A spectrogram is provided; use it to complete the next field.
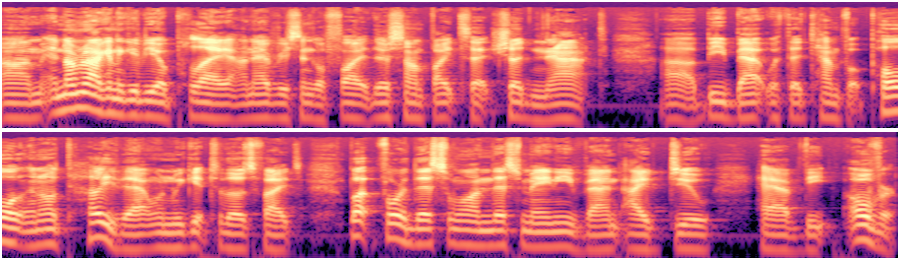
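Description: With an ordinary speaking voice, a man speaks at a fairly quick pace in a fairly low pitch with ordinary pitch variation, on a very clean recording with a silent background. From US Midwest, Michigan. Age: 20s. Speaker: MMA podcast host. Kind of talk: solo sports preview monologue. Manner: many filler ums.

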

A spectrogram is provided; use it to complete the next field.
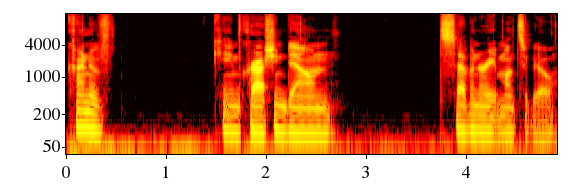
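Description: A man's very deep, low, monotone voice with flat intonation, long, frequent pauses and a West Coast accent. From US Pacific Northwest, Pierce County, Washington. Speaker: photographer and videographer. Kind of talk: casual interview. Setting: studio.

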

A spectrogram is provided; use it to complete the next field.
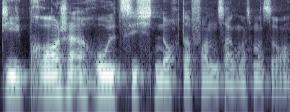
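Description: There is no background sound at all in this very clean recording. The man's voice sits at a medium pitch and has a dark, mellow tone. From Palatinate, Deidesheim. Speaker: actor and comedian. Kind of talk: casual interview.

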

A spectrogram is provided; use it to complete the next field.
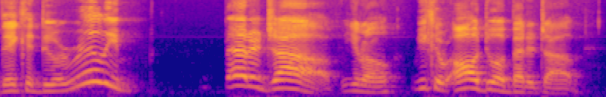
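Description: Lively intonation and a moderate pace from a man with an unremarkable speaking voice. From North Carolina. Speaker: neuroscientist podcast host. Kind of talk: casual chat.

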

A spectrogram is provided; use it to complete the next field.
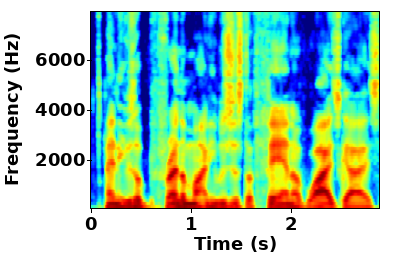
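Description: On a very clean recording with a silent background, a man speaks with a New York accent. His pace is moderate and his intonation fairly even. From New York, Queens. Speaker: filmmaker and actor. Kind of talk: interview. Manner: halting.

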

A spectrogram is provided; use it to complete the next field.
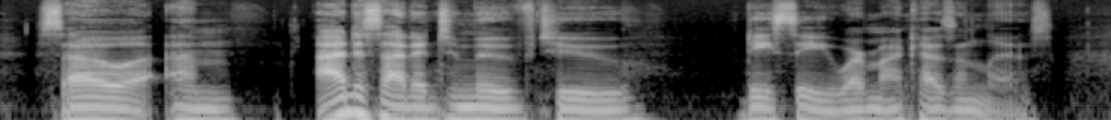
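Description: In an Appalachian accent, a man speaks at a fairly slow pace with a very deep, low voice. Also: ordinary pitch variation. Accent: Southern US (Appalachian). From West Virginia and North Carolina. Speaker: person in recovery. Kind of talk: casual interview.

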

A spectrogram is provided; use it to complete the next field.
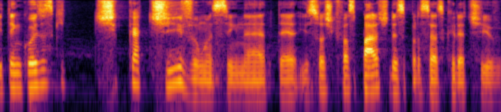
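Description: Recorded dry and close with no echo and a silent, very clean background, a man speaks at a moderate pace in a very deep, low voice with lively intonation. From Brazil, Porto Alegre. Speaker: festival director and curator. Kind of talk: casual chat. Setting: studio.

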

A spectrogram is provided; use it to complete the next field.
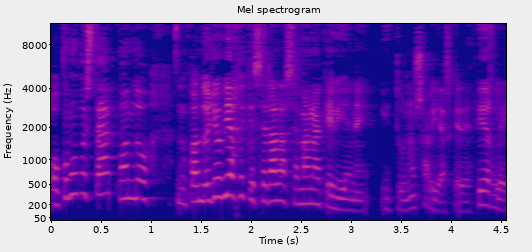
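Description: A woman's dark, mellow voice at a very fast pace, with very wide pitch swings against a quiet background. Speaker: audience participant. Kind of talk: casual chat. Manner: halting.

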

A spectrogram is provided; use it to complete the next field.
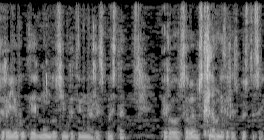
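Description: At a fairly quick pace, a man speaks with a dark, mellow tone, fairly low pitch, ordinary pitch variation and a somewhat breathy quality. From Michoacán, Mexico. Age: 70s. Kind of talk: interview storytelling.

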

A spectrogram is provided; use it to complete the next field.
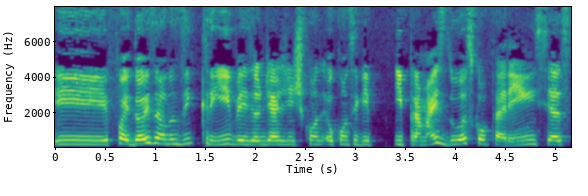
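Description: Fairly high-pitched woman's voice, dark and mellow in tone, monotone and flat at a fairly slow pace. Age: 20s. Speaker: biologist and environmental activist. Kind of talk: personal testimony.

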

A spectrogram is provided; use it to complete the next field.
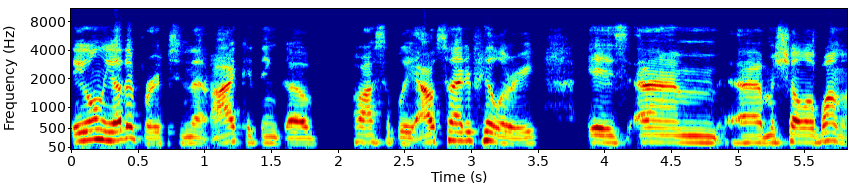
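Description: A woman's fairly low voice, a normal speaking voice at a fairly quick pace with ordinary pitch variation. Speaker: guest, wife of main guest. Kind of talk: casual chat.

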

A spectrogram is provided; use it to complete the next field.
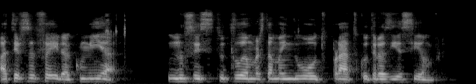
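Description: A man with a normal speaking voice talks at a fairly quick pace, his medium pitch carried in fairly even intonation. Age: 20s. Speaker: podcast host. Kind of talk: casual chat.

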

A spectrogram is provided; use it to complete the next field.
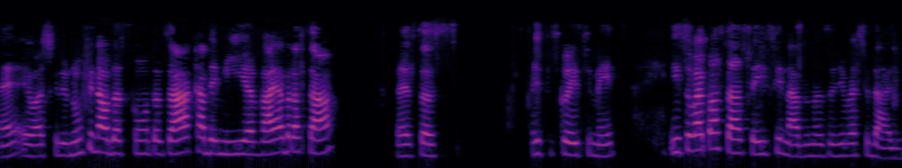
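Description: A woman talks at a moderate pace with a fairly high pitch and ordinary pitch variation. Her pauses are long and frequent. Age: 40s. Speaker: gynecologist. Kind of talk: live stream interview. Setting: online live stream.

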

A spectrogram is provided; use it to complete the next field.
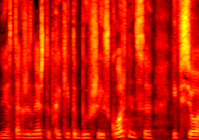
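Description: The background is silent and the recording very clean. A woman talks in a dark, mellow tone. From Sweden, partly Russia. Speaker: fashion model. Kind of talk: casual interview chat.

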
